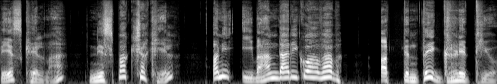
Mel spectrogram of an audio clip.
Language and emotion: Nepali, disgusted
